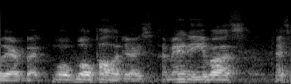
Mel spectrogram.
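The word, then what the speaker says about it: Ribas: Amanda Ibas, that's how you say her name.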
